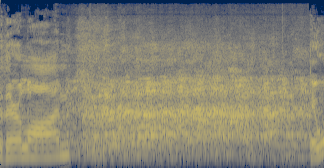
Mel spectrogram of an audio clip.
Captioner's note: audience laughing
